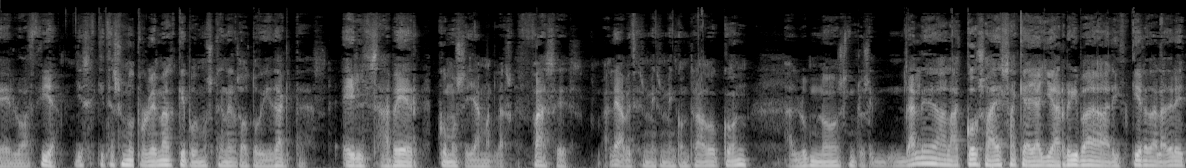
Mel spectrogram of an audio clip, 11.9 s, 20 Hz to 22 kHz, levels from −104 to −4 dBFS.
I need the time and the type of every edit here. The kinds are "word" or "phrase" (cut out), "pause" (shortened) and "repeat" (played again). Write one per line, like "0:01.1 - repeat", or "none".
0:01.3 - phrase
0:02.4 - word
0:04.3 - pause
0:05.1 - phrase
0:05.9 - pause
0:06.6 - repeat
0:07.8 - word
0:08.7 - phrase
